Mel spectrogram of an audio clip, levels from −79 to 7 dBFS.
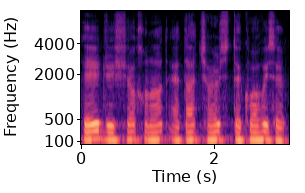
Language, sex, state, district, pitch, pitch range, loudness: Assamese, male, Assam, Kamrup Metropolitan, 125 Hz, 120-130 Hz, -16 LUFS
